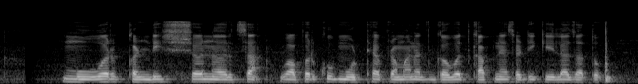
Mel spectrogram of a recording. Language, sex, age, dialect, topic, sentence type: Marathi, male, 25-30, Varhadi, agriculture, statement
